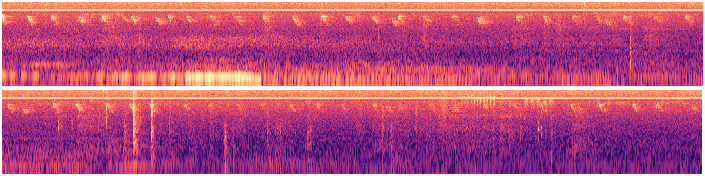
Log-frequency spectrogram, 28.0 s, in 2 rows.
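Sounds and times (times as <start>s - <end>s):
low hum: 0.0s - 16.4s
small bird chirping: 0.0s - 16.7s, 23.0s - 28.0s.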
